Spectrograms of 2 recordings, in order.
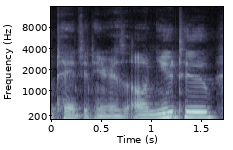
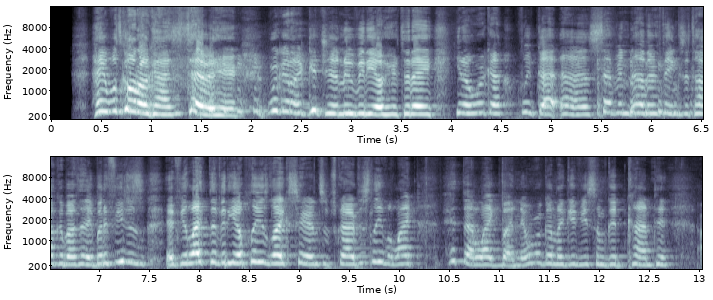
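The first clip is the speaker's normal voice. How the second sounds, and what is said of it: Loud YouTuber-style intro, yelling. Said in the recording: “when I see YouTubers starting their video like this ... I'm so sorry for yelling in your ear.”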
